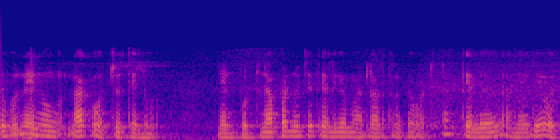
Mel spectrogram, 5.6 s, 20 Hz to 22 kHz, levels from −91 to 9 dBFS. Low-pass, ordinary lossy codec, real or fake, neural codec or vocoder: 5.4 kHz; none; real; none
